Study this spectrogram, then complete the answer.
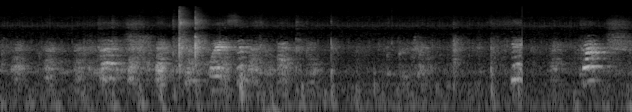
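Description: A dog whines and yowls nearby.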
